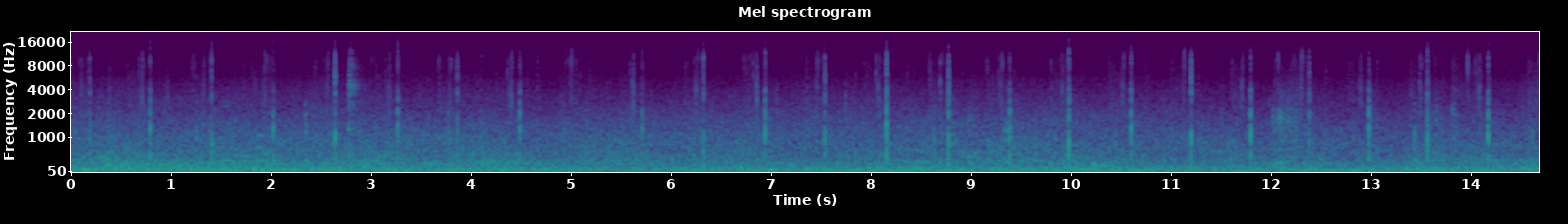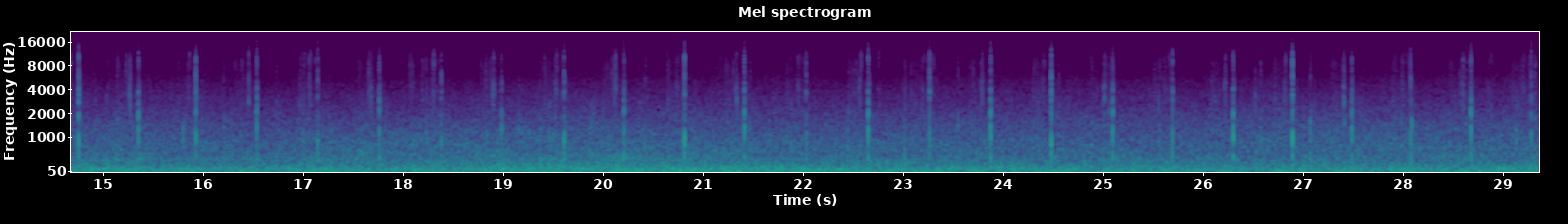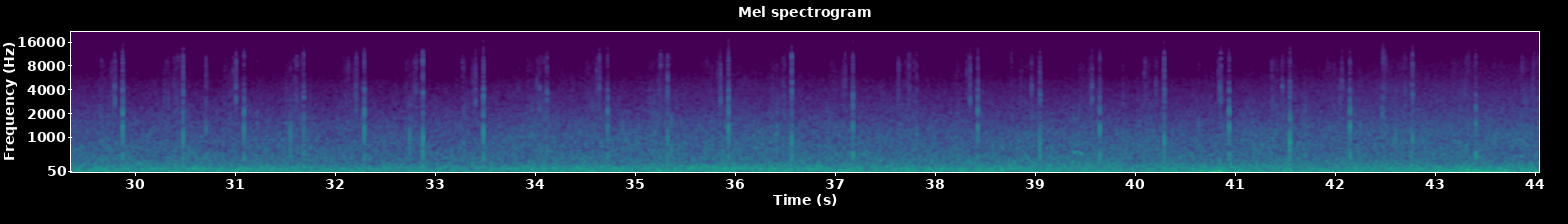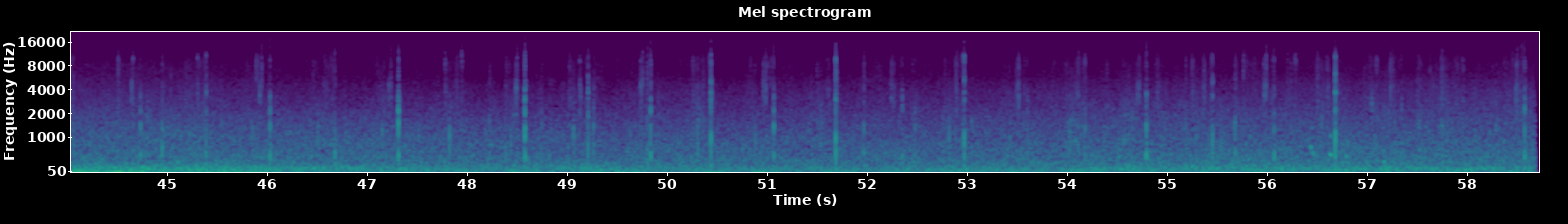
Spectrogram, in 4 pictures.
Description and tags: Walking through some medium deep sand along the shoreline. Waves and Water.
beach, flip-flops, ocean, sand, seaside, walking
